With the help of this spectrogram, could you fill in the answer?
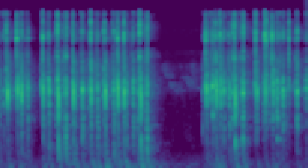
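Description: Fingertips type rapidly on a cream plastic retro mechanical keyboard with plastic keycaps and a hollow case, making a quick run of bright, crisp clacks with no low thump. The typing pauses into near silence for under a second, then resumes in another fast burst of sharp clicks that stop almost instantly.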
